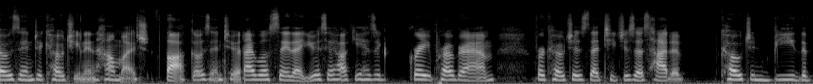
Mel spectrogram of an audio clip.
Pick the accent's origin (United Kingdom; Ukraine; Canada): Canada; Winnipeg, Manitoba; moved away as an adult; now in Connecticut, United States; I'm from Winnipeg area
